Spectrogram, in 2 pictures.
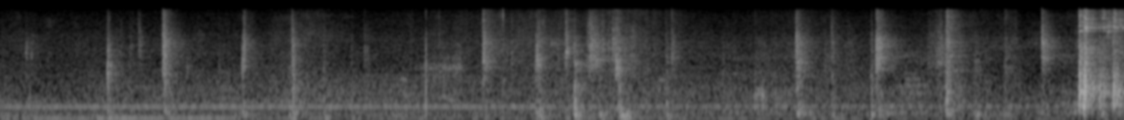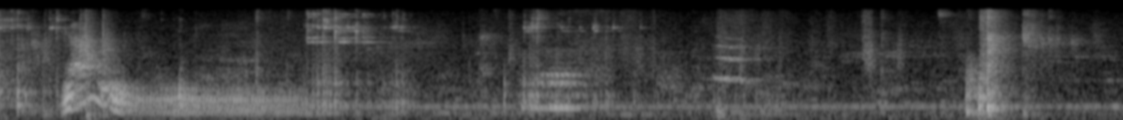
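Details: Young male Bengal kitten playing with a pink sparkly ball indoors; a brief wavering mew rises and falls near the middle, followed by a few thinner high cries, among rattling clicks and knocks from the ball and a steady low electrical hum.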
